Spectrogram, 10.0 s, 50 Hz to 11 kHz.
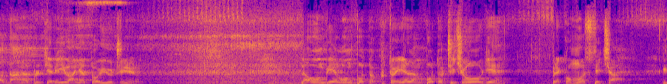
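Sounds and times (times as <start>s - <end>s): steady rushing noise: 0.0s - 10.0s
low hum: 0.4s - 6.0s.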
